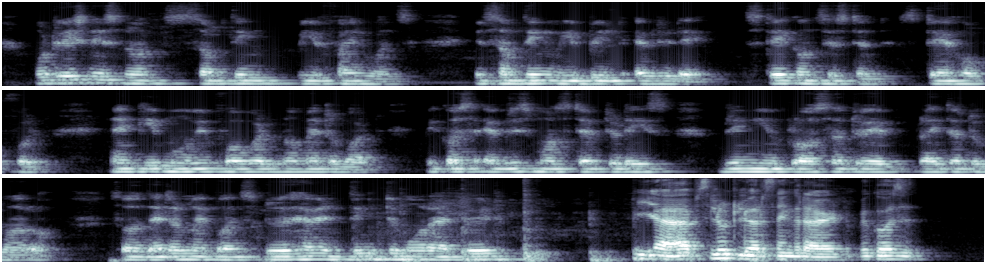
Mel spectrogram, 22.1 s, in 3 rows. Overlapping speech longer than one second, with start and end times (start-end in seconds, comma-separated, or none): none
